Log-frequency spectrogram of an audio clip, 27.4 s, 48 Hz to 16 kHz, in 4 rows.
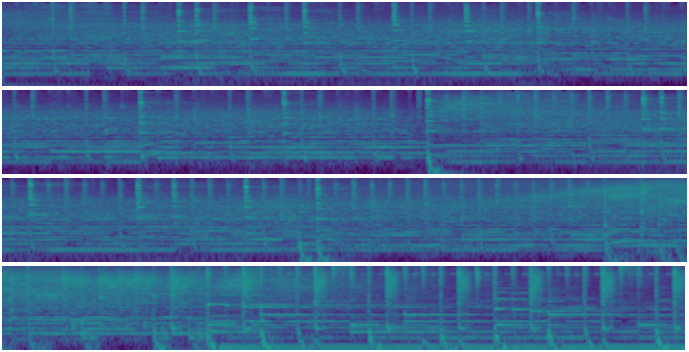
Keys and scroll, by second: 10.5 space, 18.9 space.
